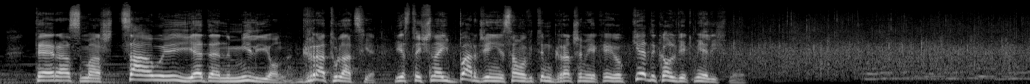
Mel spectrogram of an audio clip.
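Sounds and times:
speech: 0.4s - 7.6s
audience applauding: 3.0s - 10.2s.

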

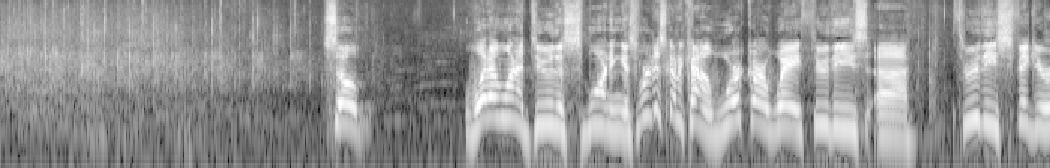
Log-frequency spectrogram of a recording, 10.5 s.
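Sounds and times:
audience round of applause: 0.0s - 3.3s
speech: 3.3s - 3.8s, 4.6s - 10.4s.

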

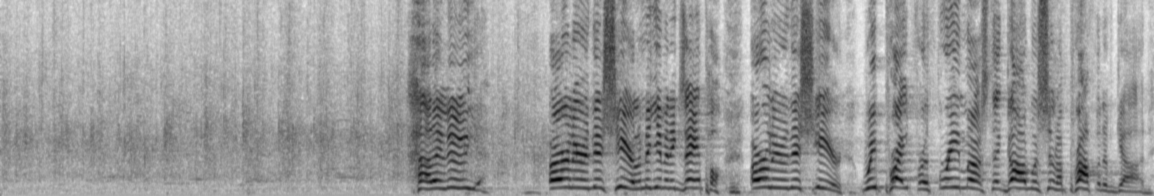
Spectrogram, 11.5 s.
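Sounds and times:
audience clapping hands: 0.0s - 7.1s
speech: 4.2s - 11.5s.

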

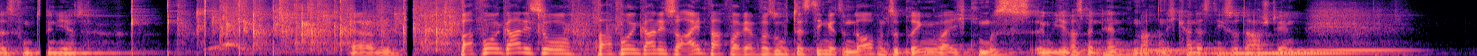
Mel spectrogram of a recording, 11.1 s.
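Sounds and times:
speech: 0.0s - 0.8s, 2.6s - 10.4s
crowd applause: 1.3s - 4.9s
faint tone: 6.7s - 10.9s.

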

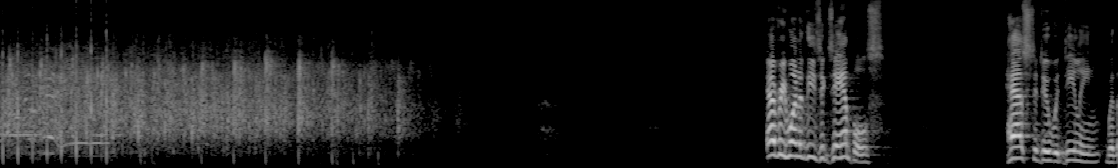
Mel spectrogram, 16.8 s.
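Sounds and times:
audience clapping hands: 0.0s - 7.0s
speech: 11.6s - 13.3s, 15.1s - 16.7s.

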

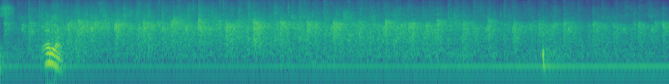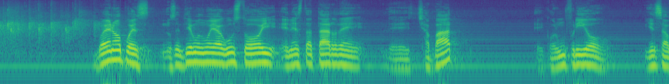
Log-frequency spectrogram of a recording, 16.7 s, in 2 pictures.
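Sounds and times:
speech: 0.0s - 1.0s, 9.6s - 14.2s, 15.2s - 16.7s
audience applause: 0.0s - 9.9s.

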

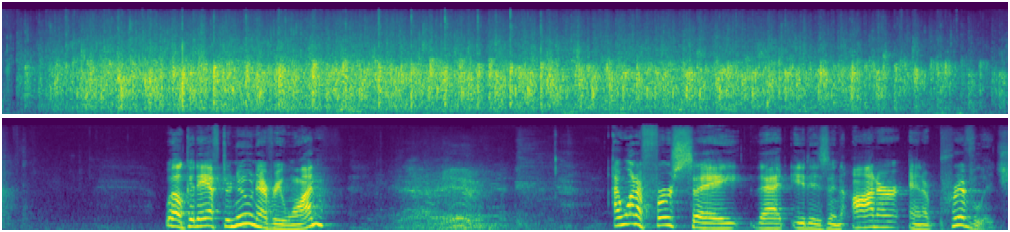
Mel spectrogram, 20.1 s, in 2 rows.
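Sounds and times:
audience applause at a Virginia Historical Society talk: 0.0s - 10.3s
speech: 11.8s - 13.4s, 16.3s - 20.1s
laughter: 13.7s - 15.4s.

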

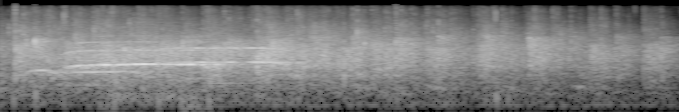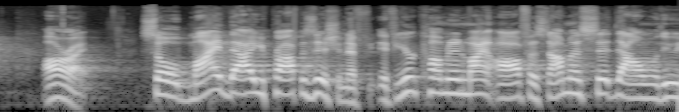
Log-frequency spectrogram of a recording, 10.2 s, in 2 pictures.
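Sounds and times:
audience applauding: 0.0s - 5.3s
speech: 5.4s - 10.1s.

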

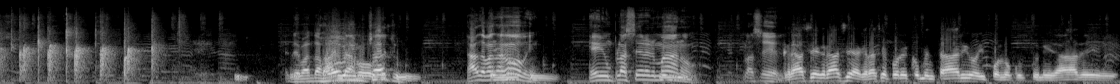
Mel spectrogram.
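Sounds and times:
applause: 0.0s - 1.9s
speech: 2.9s - 11.1s.

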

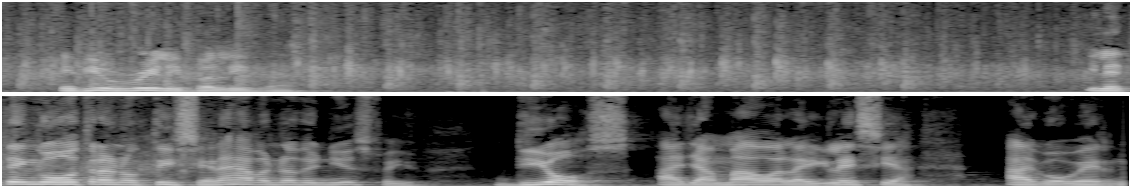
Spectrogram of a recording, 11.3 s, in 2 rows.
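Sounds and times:
audience applause: 0.0s - 6.8s
speech: 0.3s - 1.6s, 5.5s - 11.2s.

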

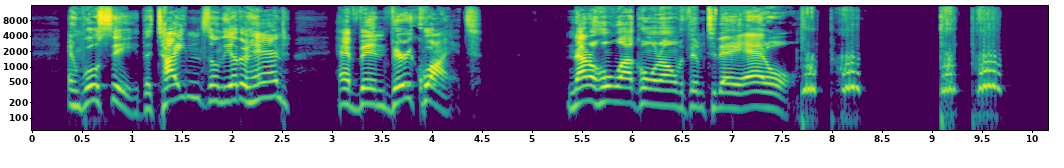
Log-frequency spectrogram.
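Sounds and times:
speech: 0.4s - 4.6s, 5.4s - 8.2s
person imitating cricket chirps: 7.6s - 8.4s, 9.1s - 9.8s.

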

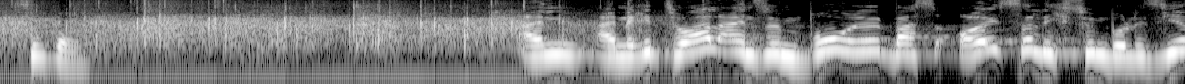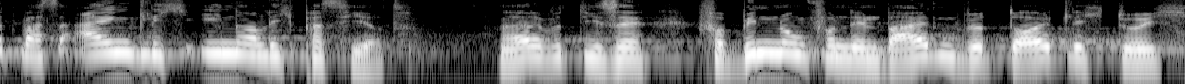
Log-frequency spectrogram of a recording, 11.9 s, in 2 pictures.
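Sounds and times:
audience applause: 0.0s - 3.5s
speech: 0.2s - 0.6s, 2.6s - 11.8s.

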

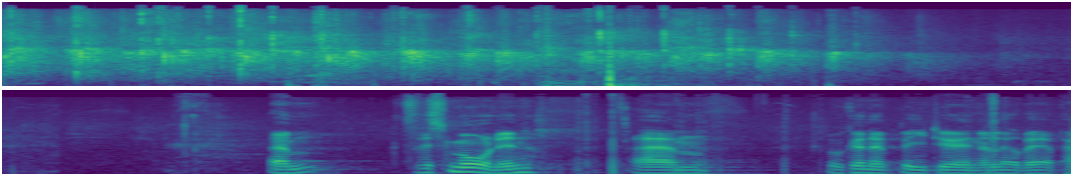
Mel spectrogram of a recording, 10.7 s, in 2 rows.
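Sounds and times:
audience applause: 0.0s - 4.8s
speech: 6.7s - 10.6s.

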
